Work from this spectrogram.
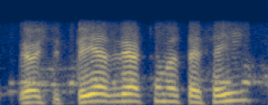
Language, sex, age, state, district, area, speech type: Kashmiri, male, 30-45, Jammu and Kashmir, Bandipora, rural, conversation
